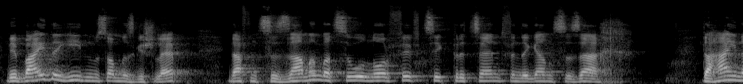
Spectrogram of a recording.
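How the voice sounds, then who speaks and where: A man teaching a religious legal text. He reads Hebrew passages in a quick chant, then explains them in German. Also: fairly high pitch. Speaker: Torah teacher. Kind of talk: Talmudic lesson mixing Hebrew text with Yiddish-style German.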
